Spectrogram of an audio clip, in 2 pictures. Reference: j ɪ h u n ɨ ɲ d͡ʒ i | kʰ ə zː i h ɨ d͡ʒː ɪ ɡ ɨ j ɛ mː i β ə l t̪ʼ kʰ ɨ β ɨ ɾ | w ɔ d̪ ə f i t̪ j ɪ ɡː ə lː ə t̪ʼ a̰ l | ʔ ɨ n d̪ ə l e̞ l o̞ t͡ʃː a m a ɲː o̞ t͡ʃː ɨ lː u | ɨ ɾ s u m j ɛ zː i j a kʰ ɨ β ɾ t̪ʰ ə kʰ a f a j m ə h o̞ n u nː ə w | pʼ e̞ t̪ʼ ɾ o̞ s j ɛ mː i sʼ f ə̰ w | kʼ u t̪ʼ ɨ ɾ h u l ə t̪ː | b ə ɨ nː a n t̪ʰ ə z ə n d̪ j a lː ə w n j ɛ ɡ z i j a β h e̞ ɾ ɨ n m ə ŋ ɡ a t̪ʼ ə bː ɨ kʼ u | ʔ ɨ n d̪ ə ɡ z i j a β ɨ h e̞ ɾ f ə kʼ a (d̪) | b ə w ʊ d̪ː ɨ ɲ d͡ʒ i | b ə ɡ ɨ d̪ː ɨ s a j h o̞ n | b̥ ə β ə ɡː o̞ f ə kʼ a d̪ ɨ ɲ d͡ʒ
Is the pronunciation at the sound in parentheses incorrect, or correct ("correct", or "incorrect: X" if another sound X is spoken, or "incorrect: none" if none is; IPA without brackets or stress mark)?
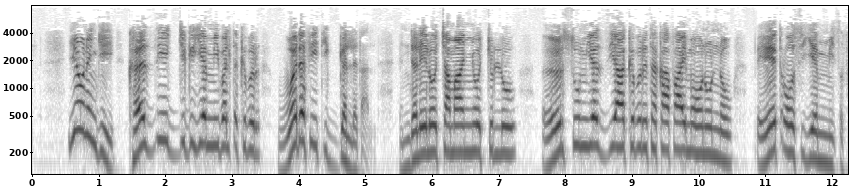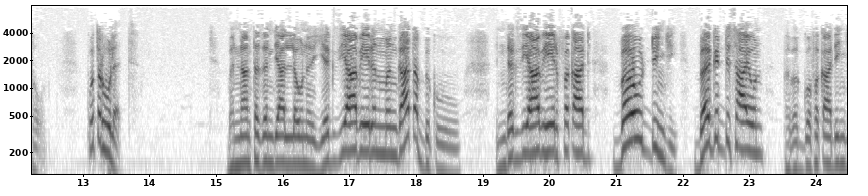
correct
